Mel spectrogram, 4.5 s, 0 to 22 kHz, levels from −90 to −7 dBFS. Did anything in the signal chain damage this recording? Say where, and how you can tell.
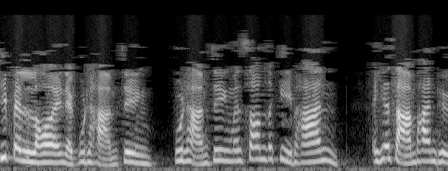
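Yes, at the codec stage. Nothing exists above 15.5 kHz throughout. It is likely low-bitrate audio saved at a high bitrate, which cannot restore the loss.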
